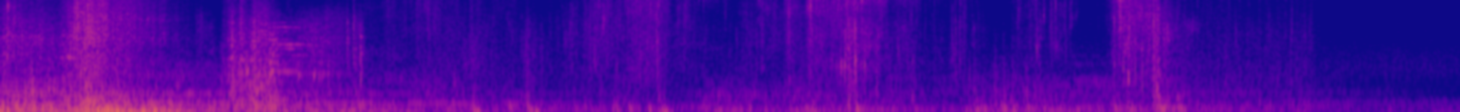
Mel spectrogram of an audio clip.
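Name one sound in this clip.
A creature is struck with heavy, wet, squelching blows.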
